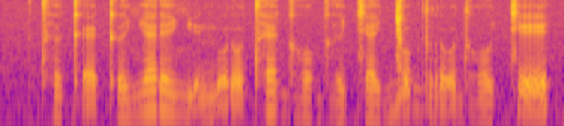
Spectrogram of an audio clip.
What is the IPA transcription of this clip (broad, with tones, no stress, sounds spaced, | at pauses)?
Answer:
tʰ ɘ˩ kʼ ɛ̰˩ kʼ ɘ˩ ʎ ɛ˧ ɾ e˩ ʎ ḛ˩ ŋ o̰˩ ɾ o̰˧ tʰ ɛ˧ ɡʱ o˩ ɡʱ ɘ˩ c ɛ˩ ɟ o̰˥ ɡ r o̰˩ dʱ o˩ c ḛ˥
